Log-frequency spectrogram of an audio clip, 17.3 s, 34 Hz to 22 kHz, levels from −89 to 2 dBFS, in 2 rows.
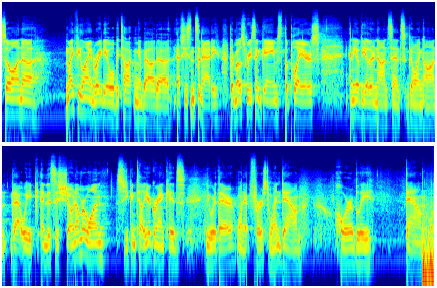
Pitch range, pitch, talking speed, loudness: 100-120 Hz, 110 Hz, 175 wpm, -22 LUFS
